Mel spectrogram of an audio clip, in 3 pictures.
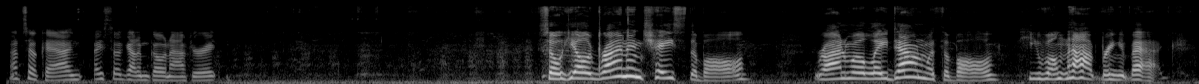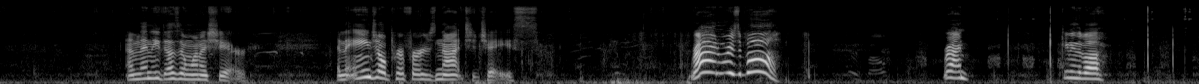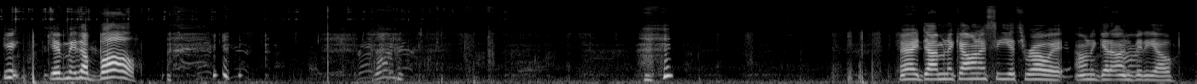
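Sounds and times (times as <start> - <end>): dog panting: 1.4 - 8.2, 20.1 - 32.1
dog paws on dry grass: 6.9 - 33.2.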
